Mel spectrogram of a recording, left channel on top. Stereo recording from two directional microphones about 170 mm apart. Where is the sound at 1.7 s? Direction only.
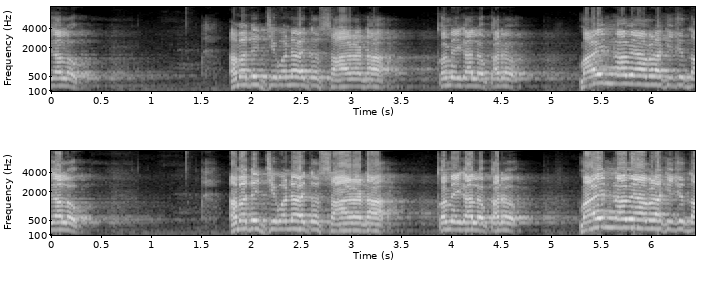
15° right (ahead or behind).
